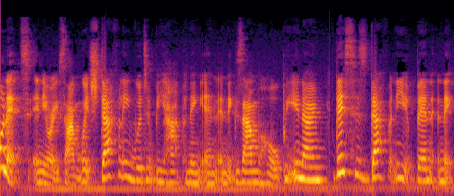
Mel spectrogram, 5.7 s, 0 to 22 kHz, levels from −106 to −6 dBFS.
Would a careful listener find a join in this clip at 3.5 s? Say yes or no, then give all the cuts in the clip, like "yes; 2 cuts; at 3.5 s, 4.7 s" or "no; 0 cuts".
no; 0 cuts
